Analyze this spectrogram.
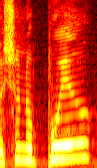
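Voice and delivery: más agudo, quejándose ante Dios; súplica desesperada. Retold or imitated. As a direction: ruega a Dios con angustia contenida. (súplica angustiada, aguda)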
